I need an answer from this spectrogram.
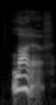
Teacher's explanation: Lot ends in T. Of starts with a vowel. That's a flap T.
